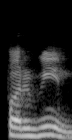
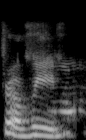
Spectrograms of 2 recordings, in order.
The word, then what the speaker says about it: Parveen: He reminds me saying that, hey, it is not Praveen, it is Parveen.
